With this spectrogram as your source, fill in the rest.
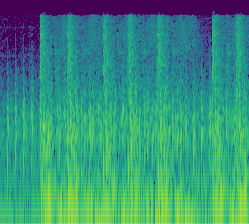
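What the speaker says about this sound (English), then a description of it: "Man, this rifle is perfect for this stuff." In a video game, a rifle fires a rapid string of sharp, loud shots after a brief lull, about a dozen reports at an even rhythm, close and with no talking.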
